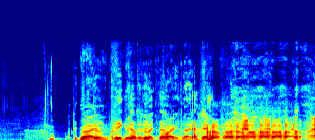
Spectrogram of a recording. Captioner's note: everyone laughing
